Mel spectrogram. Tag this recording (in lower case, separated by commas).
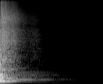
snare drum, music, drum, musical instrument, percussion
